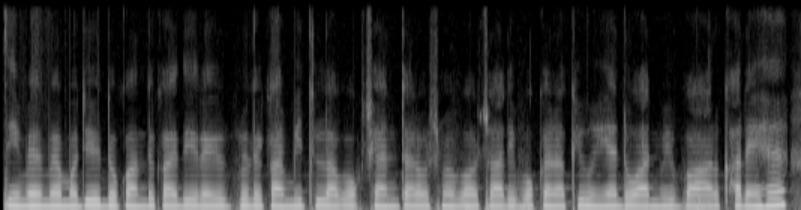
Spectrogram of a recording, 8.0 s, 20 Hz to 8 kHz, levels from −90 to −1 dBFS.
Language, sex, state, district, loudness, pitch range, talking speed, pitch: Hindi, male, Maharashtra, Nagpur, -26 LUFS, 225-230 Hz, 120 wpm, 225 Hz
